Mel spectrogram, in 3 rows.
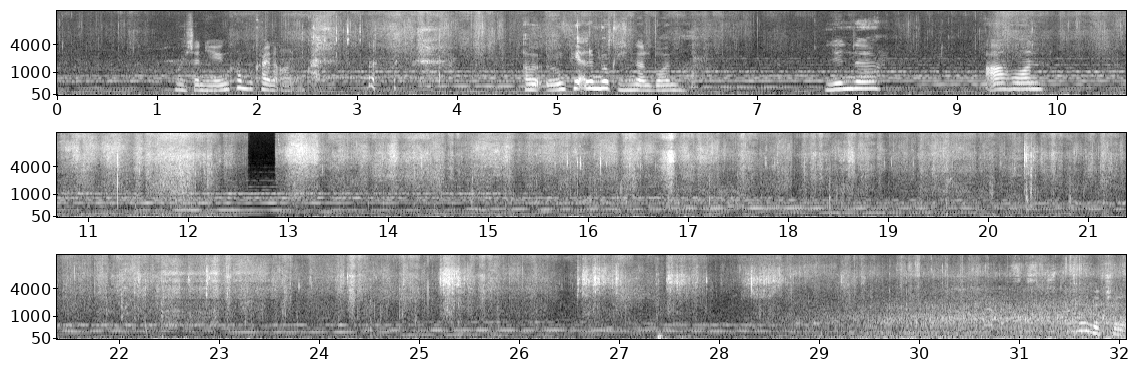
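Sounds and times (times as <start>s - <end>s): slow sustained music chords: 0.0s - 32.0s
faint footsteps: 1.7s - 7.7s, 8.3s - 32.0s.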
